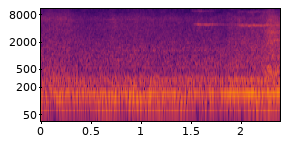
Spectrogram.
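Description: Vertical form-fill-seal packaging machine line running with a steady low hum and an even mechanical noise; a faint high whine comes in near the end.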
